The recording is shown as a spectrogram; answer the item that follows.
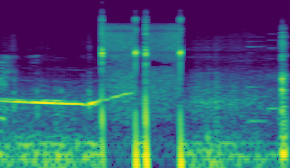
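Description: Police siren wailing: its pitch falls, starts to rise again partway through, then drops out. A short burst of radio static, opened and closed by clicks, comes near the middle.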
